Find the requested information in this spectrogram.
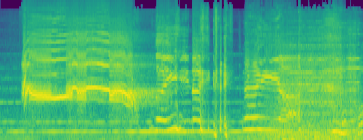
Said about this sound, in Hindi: प्रिया बर्तन में रखे श्रीराम के सिर को देखकर चीखने चिल्लाने लगती है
